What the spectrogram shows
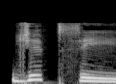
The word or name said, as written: gipsyhood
